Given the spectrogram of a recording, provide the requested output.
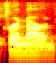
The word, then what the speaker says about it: Greenard: and him both said we heard pronunciation is officially grenard greenard or something it is grenard Jonathan grenard is how it's said he is um we'll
